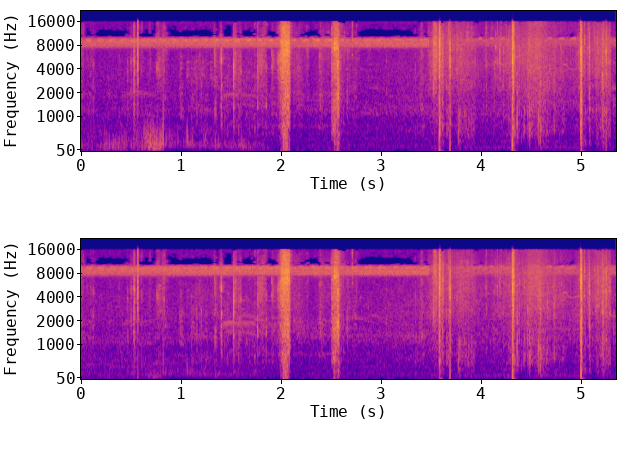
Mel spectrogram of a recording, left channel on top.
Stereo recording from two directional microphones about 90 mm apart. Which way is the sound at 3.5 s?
20° left (ahead or behind).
